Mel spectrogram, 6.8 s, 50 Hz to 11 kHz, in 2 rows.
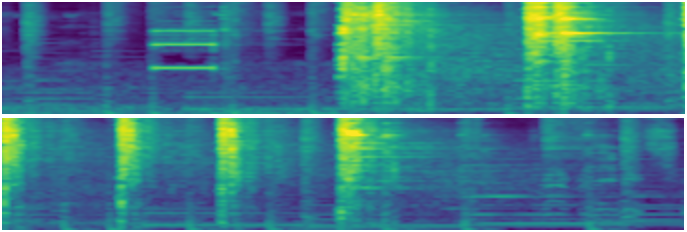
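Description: Rifle shots from an FCD/Revival Defense 3 Prong rifle with an Otter Creek Labs Infinity 7.62 suppressor, each followed by a ringing clang off steel targets; about half a dozen sharp cracks with bright metallic pings and lingering resonance.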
